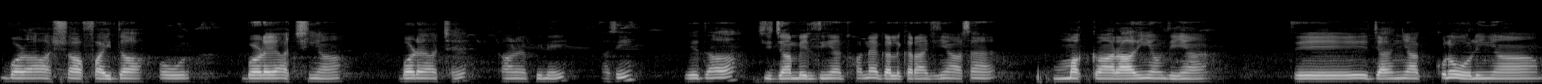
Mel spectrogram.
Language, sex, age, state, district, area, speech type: Dogri, male, 30-45, Jammu and Kashmir, Udhampur, rural, spontaneous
